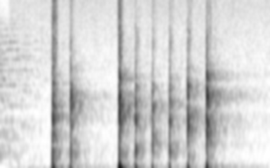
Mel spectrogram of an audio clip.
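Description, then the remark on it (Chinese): In the Ali Baba story, the robber chief disguised as an oil merchant knocks firmly on the door of Ali Baba's house: two quick raps followed by a short pause and then six more in a steady rhythm. The hollow thuds stand out clearly with no voices. “首领化身成卖油商人，来到城里，走到阿里巴巴的家门口，敲敲门。”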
